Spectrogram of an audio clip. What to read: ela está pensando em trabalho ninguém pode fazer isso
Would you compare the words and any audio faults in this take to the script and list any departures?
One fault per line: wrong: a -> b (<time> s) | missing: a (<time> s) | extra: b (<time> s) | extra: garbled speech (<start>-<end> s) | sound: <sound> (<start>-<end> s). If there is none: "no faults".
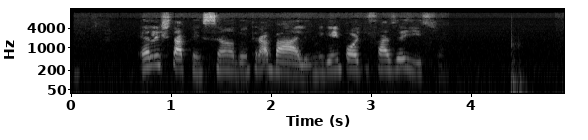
sound: thud (4.4-4.6 s)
